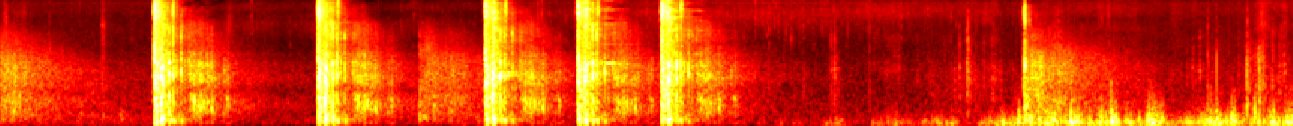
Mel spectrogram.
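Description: Five shotgun shots, the first two about a second apart and the last three in quicker succession, each with a trailing echo. A rough scuffling noise starts near the end.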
